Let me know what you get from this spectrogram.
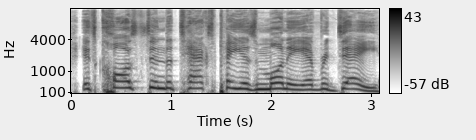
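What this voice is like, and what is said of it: Thick New York accent. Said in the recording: “thick New York accent”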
